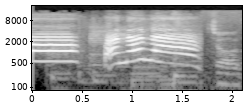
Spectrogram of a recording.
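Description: A held brass-like music note stops about half a second in. It is followed by one drawn-out meow, rising then falling in pitch, lasting about a second.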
